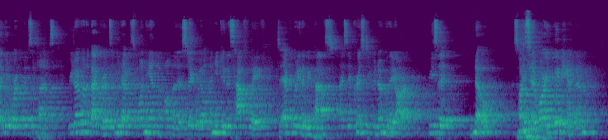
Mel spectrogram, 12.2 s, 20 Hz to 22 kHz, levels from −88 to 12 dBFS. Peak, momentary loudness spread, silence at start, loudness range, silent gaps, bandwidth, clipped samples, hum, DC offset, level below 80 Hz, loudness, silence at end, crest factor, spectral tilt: -14 dBFS; 10 LU; 0 s; 3 LU; none; 16 kHz; under 0.1%; none; under 0.1%; -66 dBFS; -30 LUFS; 0 s; 18 dB; -4.5 dB/octave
